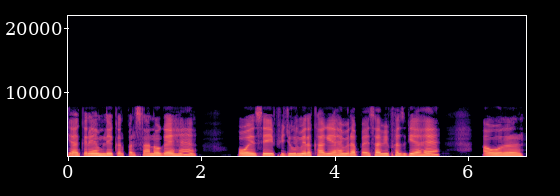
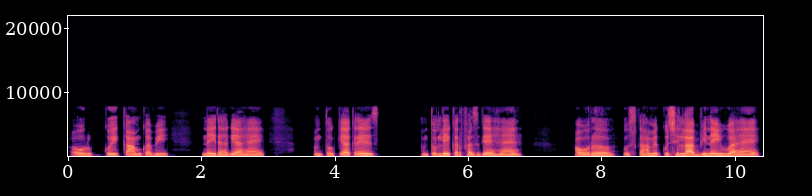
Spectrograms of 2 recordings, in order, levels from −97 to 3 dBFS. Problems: background sounds at intervals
